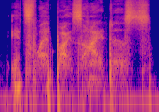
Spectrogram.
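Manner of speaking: slow breathy whisper. Shown as a demonstration. Corrects quote, then repeats it.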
